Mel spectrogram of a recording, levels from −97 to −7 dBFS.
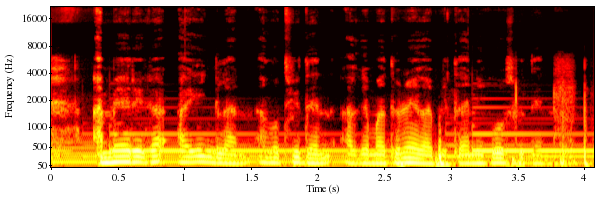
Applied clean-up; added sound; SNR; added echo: none; Piano; 8 dB; none.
